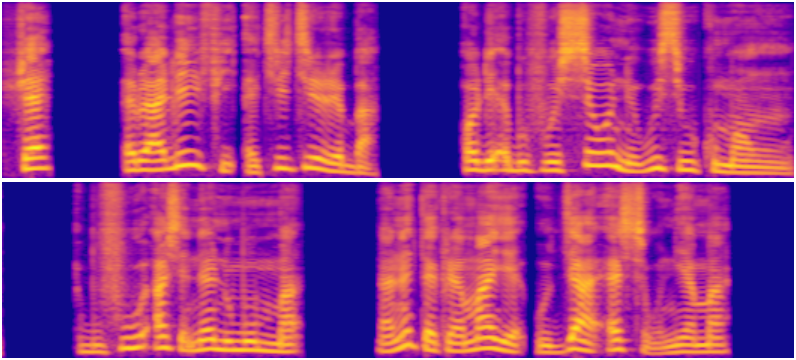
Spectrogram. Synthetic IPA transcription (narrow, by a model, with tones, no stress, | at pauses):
ɕᶣɛ˦ | æ˨wu˨a˨dɪ˦fi˨ʔæ˨t͡ɕʰi˦ɾi˦t͡ɕʰi˦ɾɪ˦ɾɪ˨ba̰˨ | ɔ˨dɪ˨æ˨bu˨fu˨o˨ɕɪ˦wnɪ̃˨wu˦si˦wu˦kʰũ˨mã˨ŋʊ̃˨ | æ˨bu˨fu˦u˦a˦ɕɛ˨nã˦nũ˦mũ˦m̩˦mã˦ | nã˨nɪ̃˦tʰɛ˨kʰɾɛ̃˨mã˦jɛ˨ɔ˨d͡ʑa˦˨ʔɛ˦sɪ̰˨wnɪ̃˦ɛ˦mã˦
